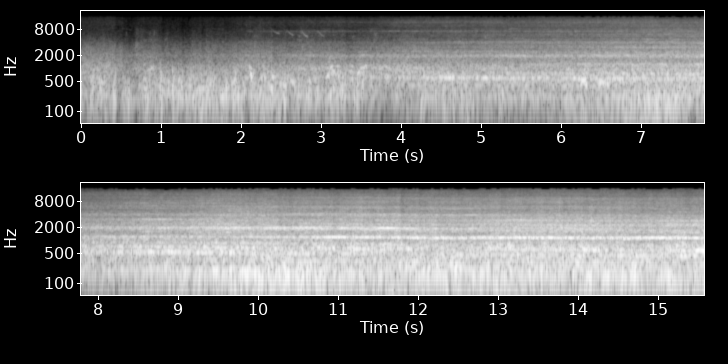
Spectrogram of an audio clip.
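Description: A train approaching along the main line, growing steadily louder over about ten seconds into a close pass, with a steady high whine over the rumble of the wheels on the rails.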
